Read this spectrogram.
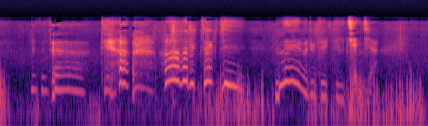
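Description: A dog whines and yelps close by.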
